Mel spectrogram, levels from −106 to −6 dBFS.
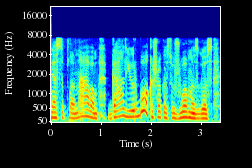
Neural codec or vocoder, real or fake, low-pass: none; real; 7.2 kHz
